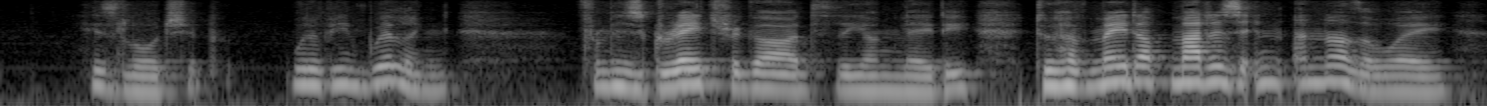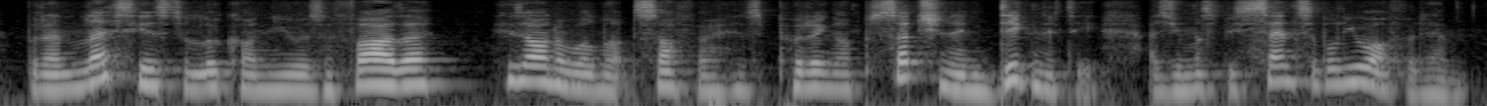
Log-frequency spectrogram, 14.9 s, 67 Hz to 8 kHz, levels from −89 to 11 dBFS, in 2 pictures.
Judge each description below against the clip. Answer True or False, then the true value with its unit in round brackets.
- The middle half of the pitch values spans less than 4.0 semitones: False (4.6 semitones)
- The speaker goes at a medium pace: False (210 wpm)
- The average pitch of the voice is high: False (155 Hz)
